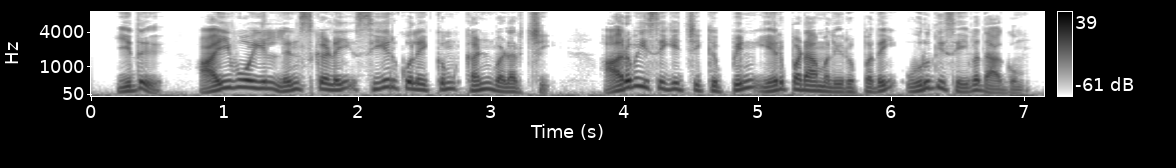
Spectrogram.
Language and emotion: Tamil, neutral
